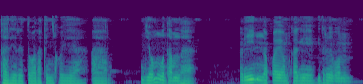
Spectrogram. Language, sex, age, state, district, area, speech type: Santali, male, 45-60, Odisha, Mayurbhanj, rural, spontaneous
